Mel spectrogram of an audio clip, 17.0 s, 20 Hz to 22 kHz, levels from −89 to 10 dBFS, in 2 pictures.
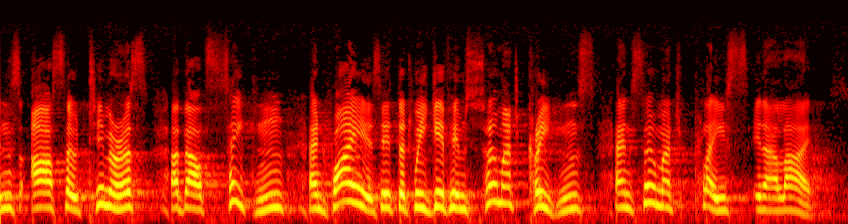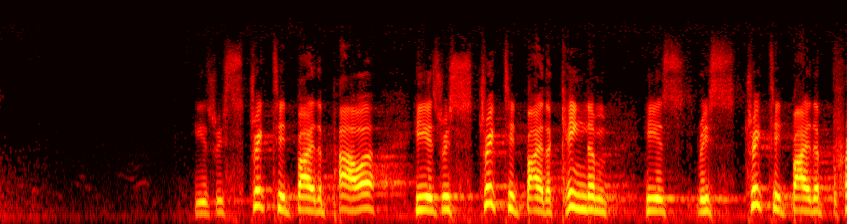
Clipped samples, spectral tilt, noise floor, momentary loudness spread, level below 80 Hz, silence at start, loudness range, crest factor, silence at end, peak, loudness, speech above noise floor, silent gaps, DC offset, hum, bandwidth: under 0.1%; -6.5 dB/octave; -70 dBFS; 11 LU; -60 dBFS; 0 s; 8 LU; 18 dB; 0 s; -2 dBFS; -18 LUFS; 53 dB; none; under 0.1%; none; 11.5 kHz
